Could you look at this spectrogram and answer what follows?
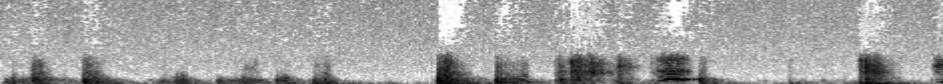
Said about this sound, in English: I stood there, opening and shutting drawers.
